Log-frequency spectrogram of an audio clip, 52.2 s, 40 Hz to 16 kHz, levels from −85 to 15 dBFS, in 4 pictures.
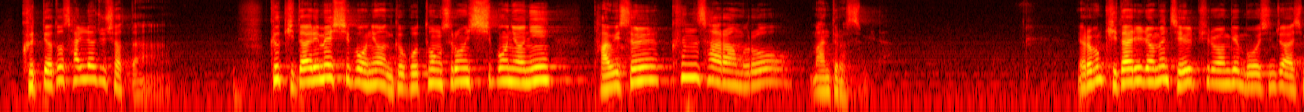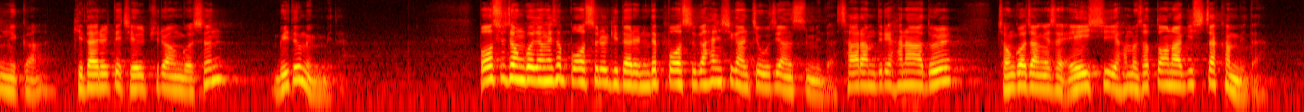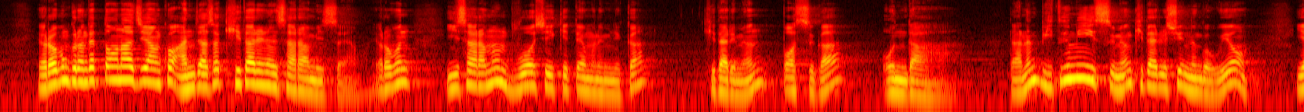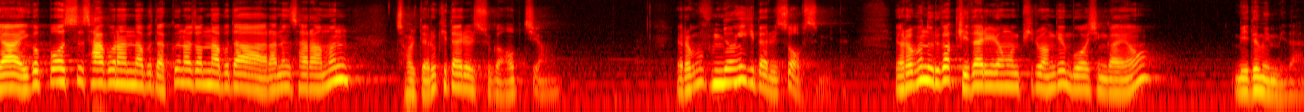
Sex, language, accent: male, Korean, native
